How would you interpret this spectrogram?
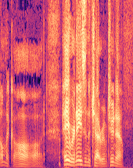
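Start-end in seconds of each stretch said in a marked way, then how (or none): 0.0-0.9 put-on California valley voice, low and soft. Talking about a role, the speaker shows off her California voice. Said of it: "I use my, California voice in that".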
